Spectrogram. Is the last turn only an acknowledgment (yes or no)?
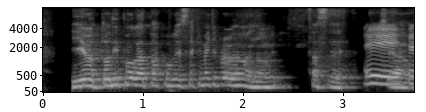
no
